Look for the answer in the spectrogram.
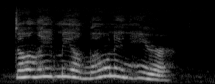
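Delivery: tiny little voice, pitched very high. Narrator reading a voice calling from a dark closet, in a quiet little voice. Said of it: "said a quiet little voice from the darkness".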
